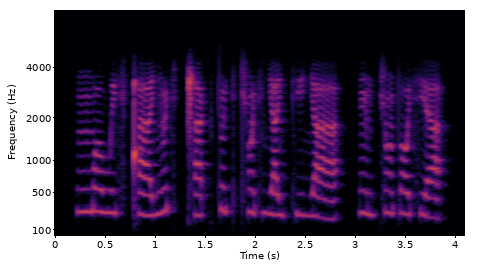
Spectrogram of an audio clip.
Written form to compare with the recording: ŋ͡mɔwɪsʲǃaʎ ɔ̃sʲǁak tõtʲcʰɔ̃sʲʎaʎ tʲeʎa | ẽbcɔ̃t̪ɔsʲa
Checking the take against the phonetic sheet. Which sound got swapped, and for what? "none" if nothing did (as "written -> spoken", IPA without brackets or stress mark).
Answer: none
